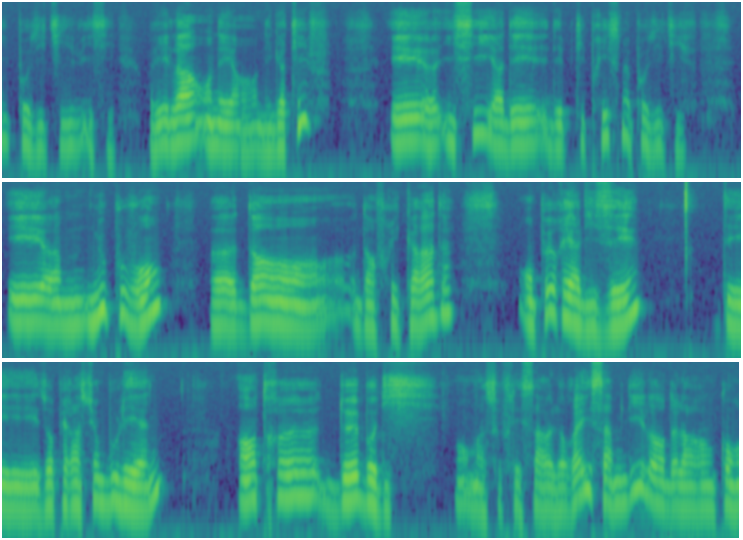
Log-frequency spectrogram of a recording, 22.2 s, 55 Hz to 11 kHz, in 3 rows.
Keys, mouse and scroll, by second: 0.7 space, 1.3-2.6 scroll up 1, 3.3 space, 4.0 click, 4.6 space, 4.9 click, 5.3 click, 5.8 middle click, 7.0 space, 8.7 click, 9.1 space, 10.2-11.6 scroll down 1, 11.6 click, 12.1 space, 12.2-13.3 drag, 13.6 right click, 14.0 space, 14.2-15.3 drag, 15.3 right drag, 15.4 click, 15.9-16.8 drag, 16.4-17.6 middle drag, 17.1-18.6 drag, 19.3-22.1 scroll up 1.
